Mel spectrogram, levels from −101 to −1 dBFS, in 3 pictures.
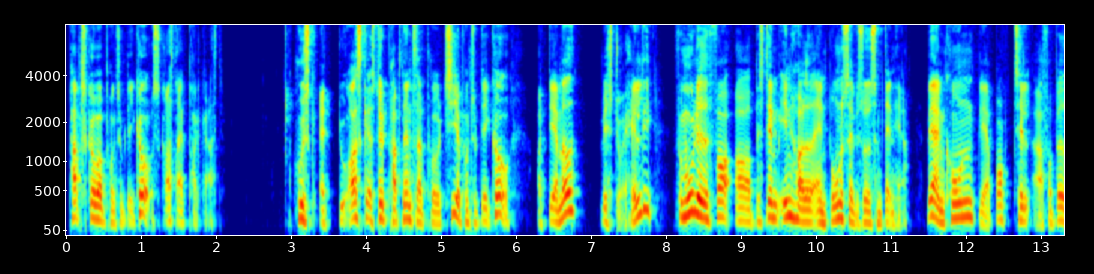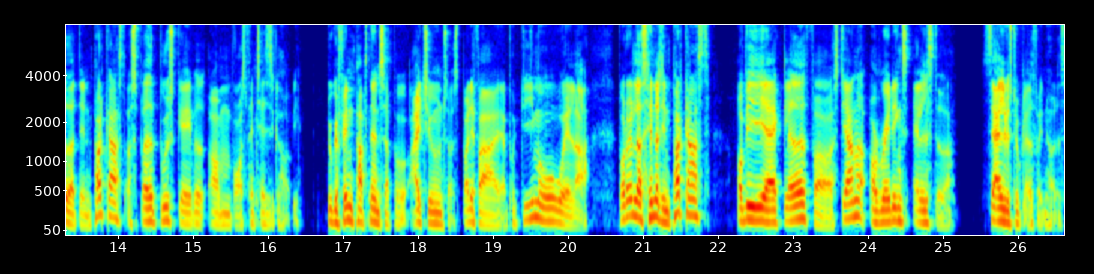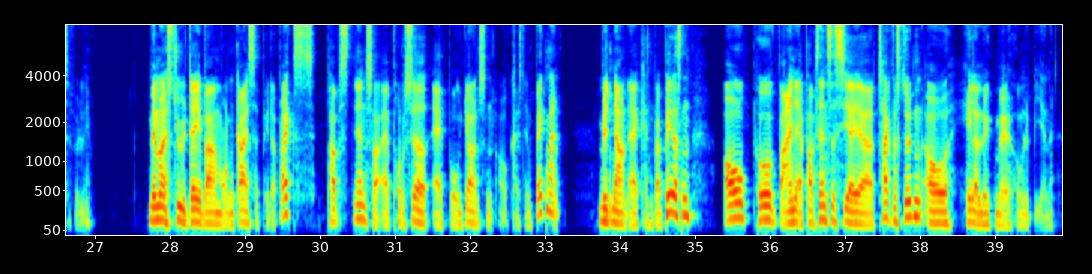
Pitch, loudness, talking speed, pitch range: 135 Hz, -23 LUFS, 185 wpm, 115-160 Hz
